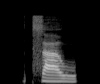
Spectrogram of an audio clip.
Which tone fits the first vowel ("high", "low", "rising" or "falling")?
low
